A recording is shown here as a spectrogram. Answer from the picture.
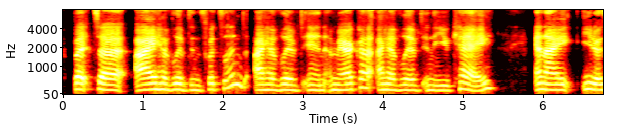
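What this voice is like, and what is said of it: American accent. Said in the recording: “I'm American. You can tell from my accent.”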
